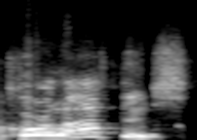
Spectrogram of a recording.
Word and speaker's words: Karlaftis: you're gonna have to start game planning around Karlaftis. Did I say his name right? I got it right. Yeah, I feel good. I felt good about that. You can't game plan around Karlaftis because you got a game plan for Charles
